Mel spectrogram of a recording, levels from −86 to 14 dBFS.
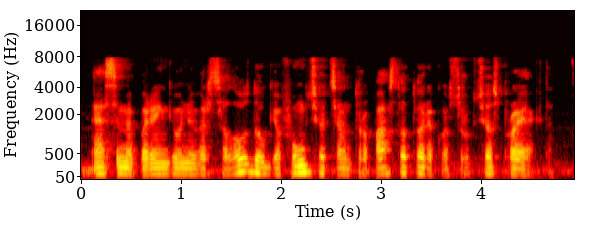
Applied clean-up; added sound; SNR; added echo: none; none; none; none.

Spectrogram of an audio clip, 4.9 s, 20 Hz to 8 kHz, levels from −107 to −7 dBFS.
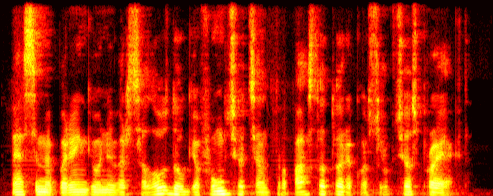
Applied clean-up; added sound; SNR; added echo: neural mask model DeepFilterNet 3.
